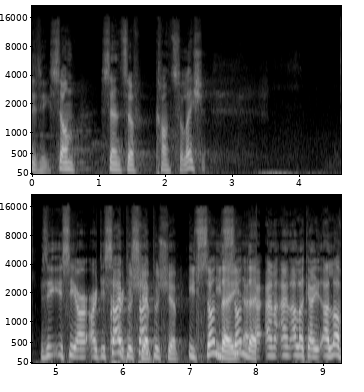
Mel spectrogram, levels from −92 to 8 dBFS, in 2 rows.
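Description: From 5.81 to 7.99 s, right after "see our our", a doubled audio track appears: the speech runs a second time roughly 0.4 s behind itself, a few dB quieter, with no reverb tail. It most likely comes from a second, slower capture path mixed in. It sounds like a dry, stuttering echo that begins and ends abruptly. On a spectrogram the full-band pattern repeats, shifted right by a fixed gap, and the waveform envelope shows a slightly quieter duplicate of each syllable burst.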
